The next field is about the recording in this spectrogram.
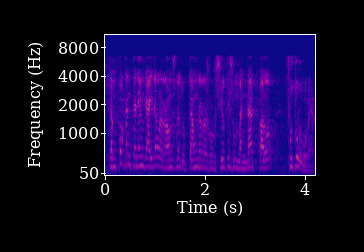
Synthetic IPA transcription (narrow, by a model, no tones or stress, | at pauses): t̪əmpɔkənt̪ənɛmɡajɾələrəonzðəðup̚t̪aunərəzulusiokezumːənd̪at̪̚pəlˠ | fut̪uɾɣuβ̞ɛ̰r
